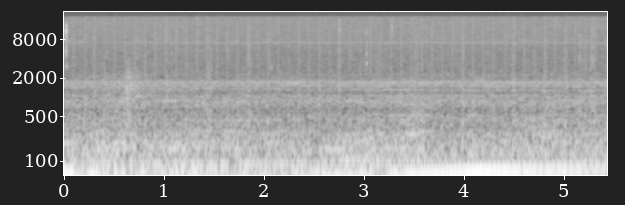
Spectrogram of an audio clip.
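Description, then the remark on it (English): A car rumbles by outside, a faint low drone that swells slightly toward the end before easing, with a quiet hiss of room noise and no talking. “Hear that car?”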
